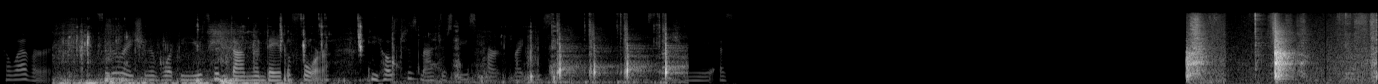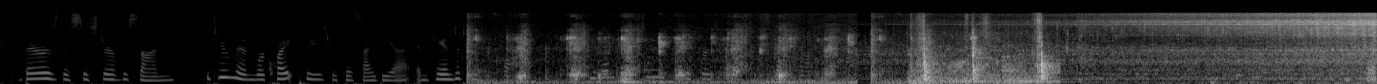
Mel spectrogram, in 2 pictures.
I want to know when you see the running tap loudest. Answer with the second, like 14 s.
27 s.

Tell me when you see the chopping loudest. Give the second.
13 s.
